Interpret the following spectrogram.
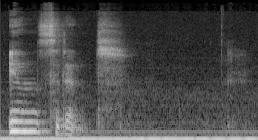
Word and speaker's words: incident: not a rural area incident this is a noun and it has three syllables Andrey stress the first one incident incident is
